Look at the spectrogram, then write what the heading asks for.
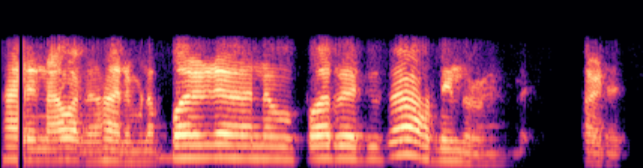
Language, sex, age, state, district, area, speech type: Kannada, male, 18-30, Karnataka, Belgaum, rural, conversation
